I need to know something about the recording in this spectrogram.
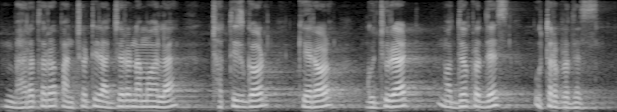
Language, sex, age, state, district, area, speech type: Odia, male, 18-30, Odisha, Jajpur, rural, spontaneous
